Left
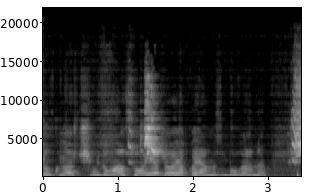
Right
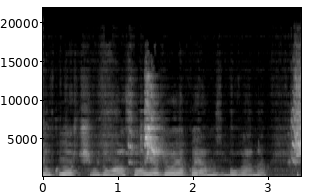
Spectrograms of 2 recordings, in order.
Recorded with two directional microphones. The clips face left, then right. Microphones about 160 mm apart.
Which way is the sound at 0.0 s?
30° right (ahead or behind).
